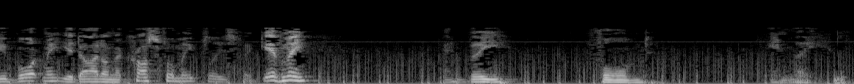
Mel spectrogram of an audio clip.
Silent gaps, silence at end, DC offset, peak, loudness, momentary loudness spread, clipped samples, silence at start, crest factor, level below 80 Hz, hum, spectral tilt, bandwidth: none; 0.05 s; 0.8%; -4 dBFS; -24 LUFS; 24 LU; under 0.1%; 0 s; 20 dB; -40 dBFS; none; -10.5 dB/octave; 5.8 kHz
